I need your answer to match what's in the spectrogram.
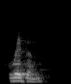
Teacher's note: the schwa even appears where there is no vowel at all. So in that second syllable of rhythm.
